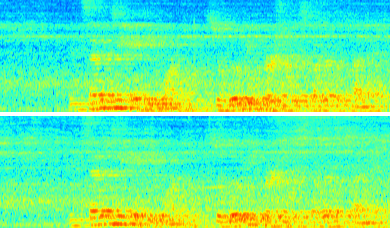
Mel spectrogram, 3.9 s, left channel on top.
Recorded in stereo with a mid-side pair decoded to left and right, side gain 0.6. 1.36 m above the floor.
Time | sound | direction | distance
0.7 | a man speaking | 25° left | 2.5 m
